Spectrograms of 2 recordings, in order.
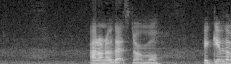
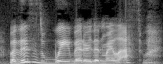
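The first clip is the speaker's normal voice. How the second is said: ordinary talk, nothing marked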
